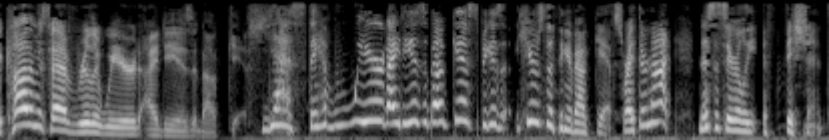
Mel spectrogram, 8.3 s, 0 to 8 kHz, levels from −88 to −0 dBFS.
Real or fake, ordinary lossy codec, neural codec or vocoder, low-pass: real; MP3, 32 kbps; none; 7.2 kHz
